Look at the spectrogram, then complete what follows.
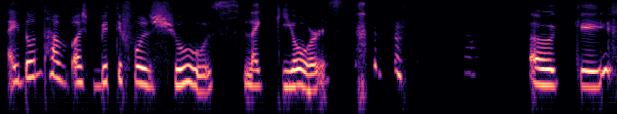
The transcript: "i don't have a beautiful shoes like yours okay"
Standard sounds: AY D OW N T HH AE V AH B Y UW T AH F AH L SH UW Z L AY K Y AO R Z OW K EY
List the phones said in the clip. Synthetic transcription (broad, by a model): AY D OW N T HH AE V AH B Y UW T AH F AH L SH UW S L AY K Y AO R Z OW K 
